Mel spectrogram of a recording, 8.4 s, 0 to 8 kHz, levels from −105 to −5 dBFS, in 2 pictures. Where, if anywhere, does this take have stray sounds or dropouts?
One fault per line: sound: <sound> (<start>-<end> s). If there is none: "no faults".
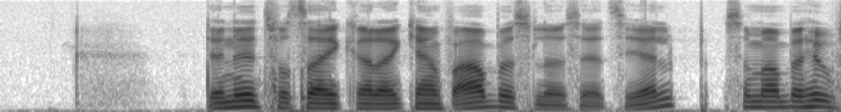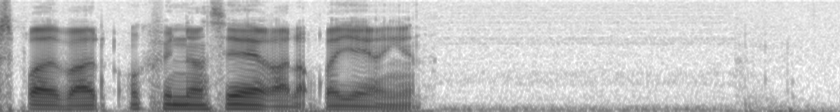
no faults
